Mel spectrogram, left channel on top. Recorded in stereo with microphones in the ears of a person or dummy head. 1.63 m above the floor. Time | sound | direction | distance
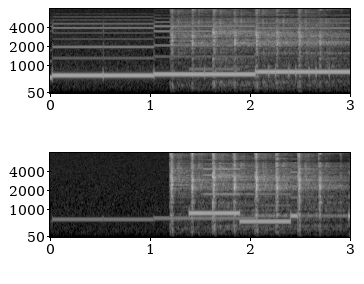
1.2 | ticking | 45° right (ahead or behind) | 0.7 m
